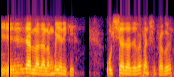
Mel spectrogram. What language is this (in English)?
Bodo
